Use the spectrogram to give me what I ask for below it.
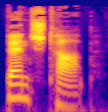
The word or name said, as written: benchtop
